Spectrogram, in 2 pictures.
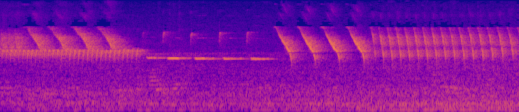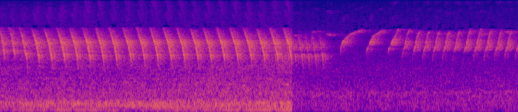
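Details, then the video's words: Singing panda canary: quick descending note series, a soft low held tone, then a long, very rapid even trill followed by more rolling phrases. "Kenari Panda Tanpa Ruji"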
